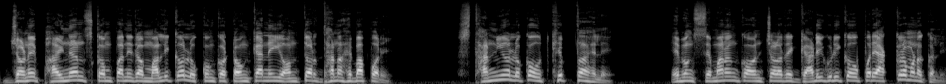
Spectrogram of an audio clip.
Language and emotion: Odia, angry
